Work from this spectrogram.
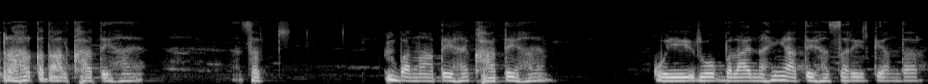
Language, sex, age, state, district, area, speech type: Hindi, female, 60+, Uttar Pradesh, Prayagraj, urban, spontaneous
